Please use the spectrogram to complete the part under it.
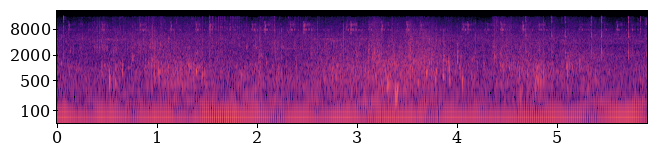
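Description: A fishing reel clicks steadily as line is wound in.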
